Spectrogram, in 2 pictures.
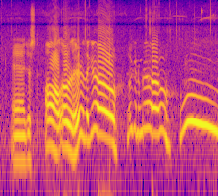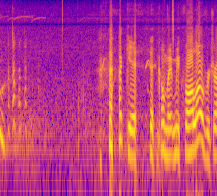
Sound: laughing

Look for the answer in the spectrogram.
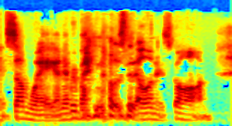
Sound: chuckling

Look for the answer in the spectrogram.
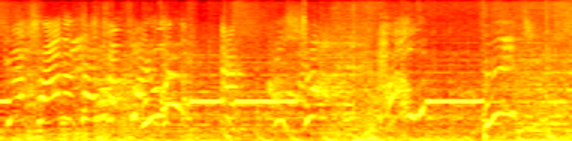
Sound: loud cussing

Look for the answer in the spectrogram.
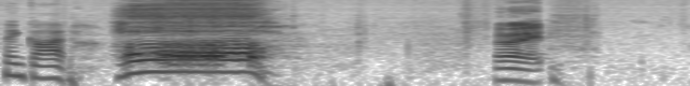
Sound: grunting

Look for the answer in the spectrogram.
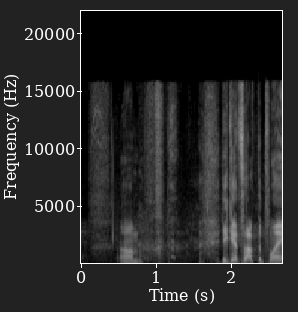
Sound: laughing

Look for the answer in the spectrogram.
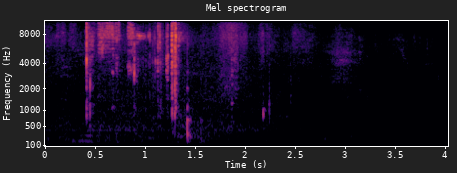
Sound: none

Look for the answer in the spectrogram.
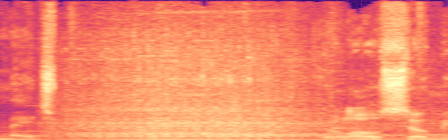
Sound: machinery whirring

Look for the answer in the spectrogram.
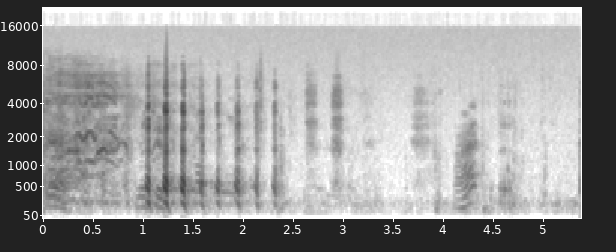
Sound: laughter

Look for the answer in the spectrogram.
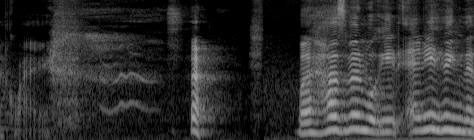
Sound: laughing

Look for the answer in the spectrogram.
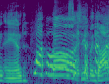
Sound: laughs

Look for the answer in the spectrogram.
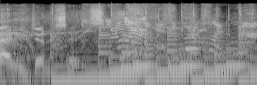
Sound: excited chattering

